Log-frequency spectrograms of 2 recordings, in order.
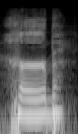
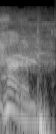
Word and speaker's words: herb: You call it herb? – I call it herb. I know it's herb, but I call it herb because I see the H and I pronounce it.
